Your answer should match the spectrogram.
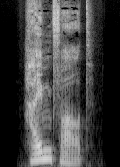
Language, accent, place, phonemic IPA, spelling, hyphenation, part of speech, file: German, Germany, Berlin, /ˈhaɪ̯mfaːɐ̯t/, Heimfahrt, Heim‧fahrt, noun, De-Heimfahrt.ogg
- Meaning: journey home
